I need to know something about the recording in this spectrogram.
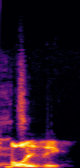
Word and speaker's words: Boise: more of a seat it's not like Boise like my boy D right right so Jonah it's pretty ridiculous Boise yeah it's Boise Boise sorry that's how it's spelled Boise I were in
